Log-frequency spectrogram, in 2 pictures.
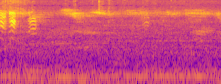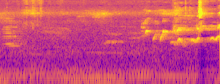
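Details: Three zebra finch chicks, two weeks old, give thin, faint chirps, then a burst of sharper calls near the end.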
